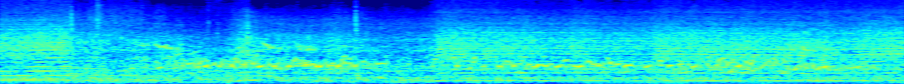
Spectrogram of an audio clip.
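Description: A car engine roars loudly, its pitch dropping as the driver brakes and shifts down.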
